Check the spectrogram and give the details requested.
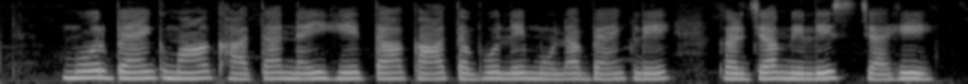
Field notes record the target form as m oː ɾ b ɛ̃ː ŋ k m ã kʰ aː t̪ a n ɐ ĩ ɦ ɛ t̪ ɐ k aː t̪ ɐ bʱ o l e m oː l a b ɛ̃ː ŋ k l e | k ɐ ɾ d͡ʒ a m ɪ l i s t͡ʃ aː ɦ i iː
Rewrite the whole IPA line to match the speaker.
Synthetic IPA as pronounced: m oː ɾ b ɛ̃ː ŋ k m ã kʰ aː t̪ a n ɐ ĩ ɦ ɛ t̪ a k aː t̪ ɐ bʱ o l e m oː l a b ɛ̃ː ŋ k l e | k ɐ ɾ d͡ʒ a m ɪ l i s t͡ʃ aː ɦ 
